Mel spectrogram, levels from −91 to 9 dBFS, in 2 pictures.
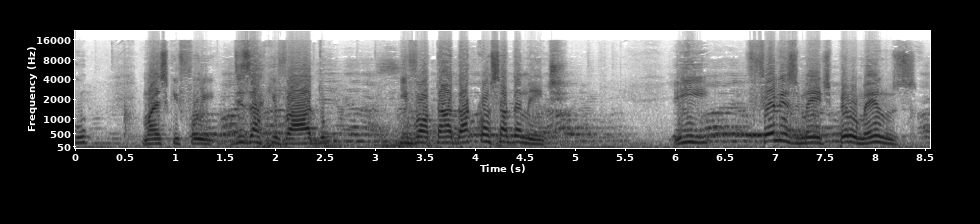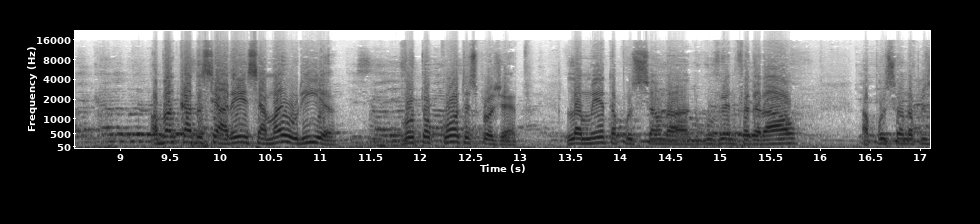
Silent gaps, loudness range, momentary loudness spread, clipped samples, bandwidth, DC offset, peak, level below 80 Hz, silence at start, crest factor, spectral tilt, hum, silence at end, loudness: none; 2 LU; 13 LU; 5%; 17.5 kHz; under 0.1%; 0 dBFS; -22 dBFS; 0 s; 6 dB; -4.5 dB/octave; none; 0 s; -6 LUFS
